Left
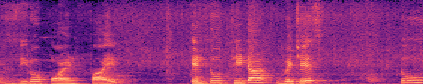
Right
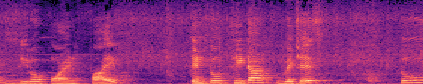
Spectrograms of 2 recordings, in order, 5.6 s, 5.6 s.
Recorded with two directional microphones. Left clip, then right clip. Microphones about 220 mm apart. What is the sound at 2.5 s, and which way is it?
A man's voice, 30° left (ahead or behind).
